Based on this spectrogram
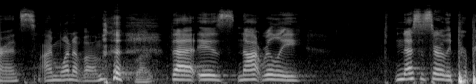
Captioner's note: laughs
